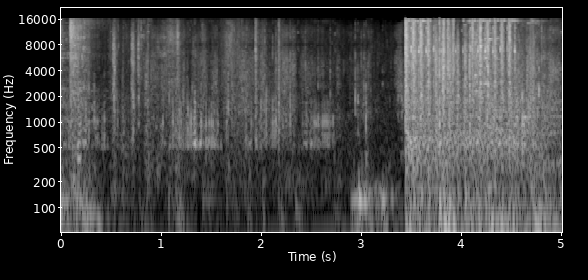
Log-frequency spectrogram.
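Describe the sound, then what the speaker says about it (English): Rapid automatic gunfire rattles in Call of Duty: Modern Warfare II combat, bursts of shots near and loud, dropping briefly before a dense, sustained volley takes over the final seconds. "he's trying to shoot at me."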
